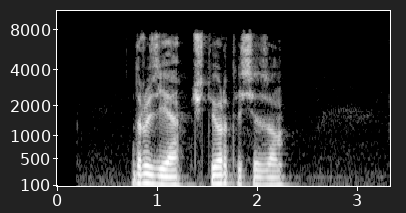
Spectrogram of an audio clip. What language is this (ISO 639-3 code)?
rus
